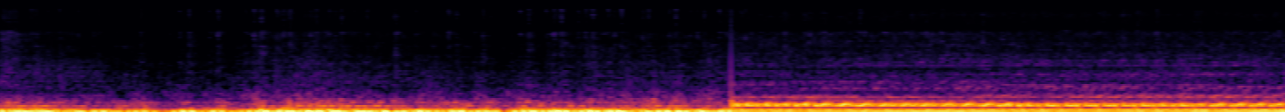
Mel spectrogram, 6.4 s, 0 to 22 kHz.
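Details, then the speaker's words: Car engine that won't start without starter fluid, idling about 1200 rpm after poor dyno day: soft, lumpy idle with little punch; compression doesn't feel right, rag over header barely moved, weak exhaust pulse; new Skunk2 Pro1 cams and distributor planned. "so all right so something's going on with the thing the compression just does not feel the same you guys saw i put the rag over the the header and it just wasn't even moving and that's idling at like 1200 before you know"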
